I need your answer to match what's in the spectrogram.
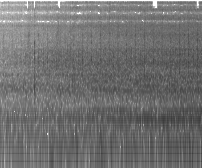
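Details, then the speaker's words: Auction-yard car on a very hot day, feared to need an engine rebuild: a light, regular tapping at about four per second rides over the idle and seems to fade at higher revs. "Let's see if we can listen to this engine one more time. It's almost like it goes away when it gets up there a little bit."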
